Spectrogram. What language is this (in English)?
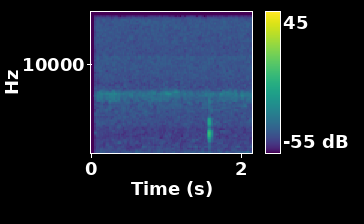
Chinese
